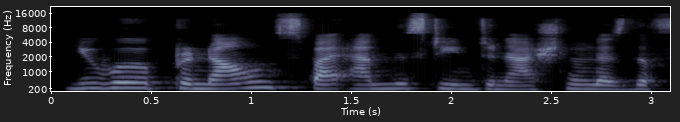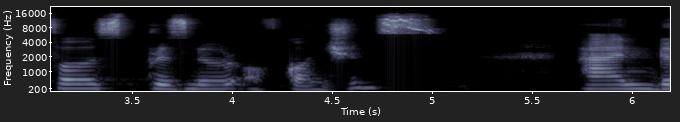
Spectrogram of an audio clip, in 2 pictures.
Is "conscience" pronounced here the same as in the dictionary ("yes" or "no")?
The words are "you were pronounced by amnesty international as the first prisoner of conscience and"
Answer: yes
